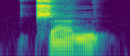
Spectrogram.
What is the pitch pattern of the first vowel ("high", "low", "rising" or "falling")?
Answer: falling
